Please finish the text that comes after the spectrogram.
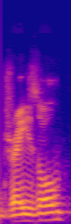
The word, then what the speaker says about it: Zdrazil: my name is drasil that's how you pronounce that ridiculous name and I just skipped the first Z and give it a long a and you'll your life will be a lot easier I've been all over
